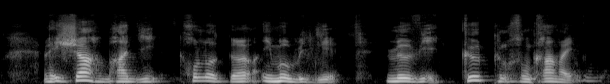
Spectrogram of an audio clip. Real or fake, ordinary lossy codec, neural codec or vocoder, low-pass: fake; AAC, 64 kbps; codec, 24 kHz, 0.9 kbps, WavTokenizer, small release; 10.8 kHz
